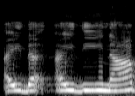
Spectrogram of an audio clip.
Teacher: مد منفصل یعنی کہ چھوٹی مد، اس کو ہم نے 3 حرکات کے برابر کھینچ کے پڑھنا ہے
